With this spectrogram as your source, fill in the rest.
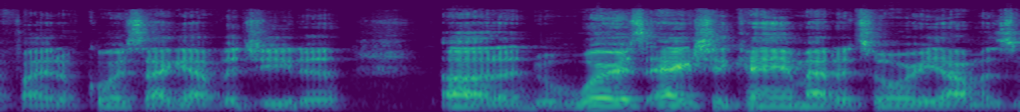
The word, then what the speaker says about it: Vegeta: with Goku I guess I like his name better than vegar no you can pronounce his name that's what it is you can actually pronounce his name hey how how you pronounce all them hard words but you can't go and actually pronounce e you got to research see right here like you pronounce everything else apparently I'mma assume correctly but you can't get Vegeta right I'm aall I'm aall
